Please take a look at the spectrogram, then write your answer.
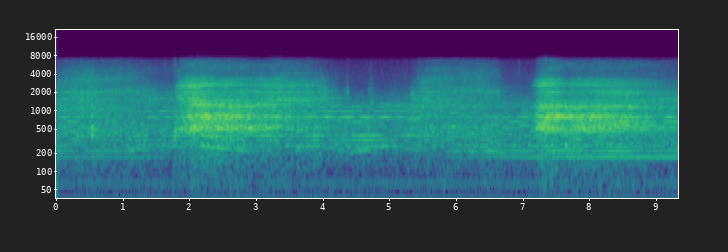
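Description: Slow, deep breaths drawn in and let out in long, airy rushes, about three breath phases over several seconds, fairly loud with soft hiss between them and no talking.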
